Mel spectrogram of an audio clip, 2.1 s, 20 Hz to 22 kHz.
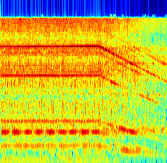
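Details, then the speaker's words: Ryobi 2000 PSI electric pressure washer run with the sprayer handle removed: steady, even high motor-pump whine, then sagging as it winds down; pressure normal through pump and hose, so the fault lies in the handle. "That's just regular water pressure. So we know everything's good from here, through the pump, out the pump, to the hose."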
